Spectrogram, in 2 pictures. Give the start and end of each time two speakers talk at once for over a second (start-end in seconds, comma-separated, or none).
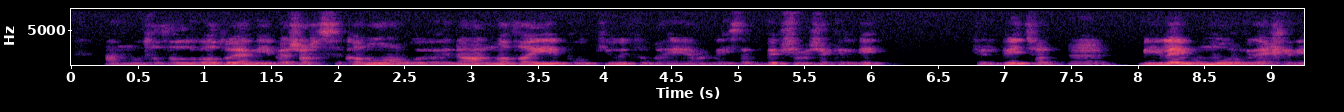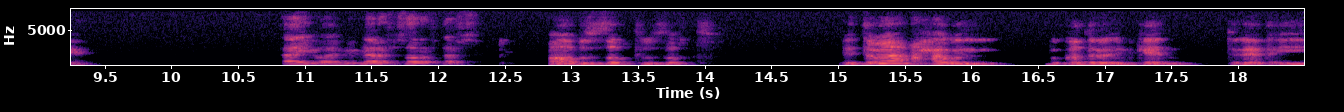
none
